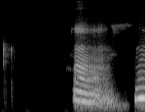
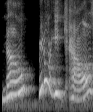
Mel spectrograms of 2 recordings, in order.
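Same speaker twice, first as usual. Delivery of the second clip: put-on protesting kid; 6 semitones higher, 6 dB louder, much slower than usual. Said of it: "the kids will go".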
